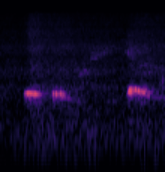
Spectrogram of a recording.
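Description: Near silence with three faint, short calls of a distant bird, the last a little longer than the first two.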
